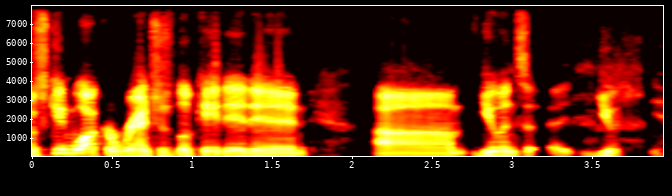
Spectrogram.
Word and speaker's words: Uinta: UINTAH. All right, I'm gonna have the thing say it for us. Yeah, me too.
